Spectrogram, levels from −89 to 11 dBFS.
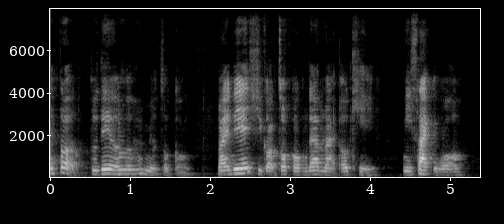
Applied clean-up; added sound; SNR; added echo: neural mask model DeepFilterNet 3.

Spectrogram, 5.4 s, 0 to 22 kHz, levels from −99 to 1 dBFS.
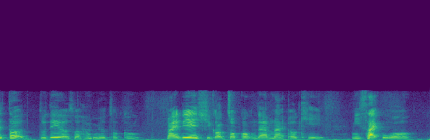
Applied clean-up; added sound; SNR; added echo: none; none; none; none.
